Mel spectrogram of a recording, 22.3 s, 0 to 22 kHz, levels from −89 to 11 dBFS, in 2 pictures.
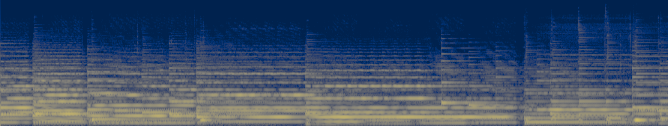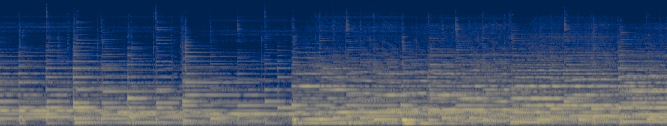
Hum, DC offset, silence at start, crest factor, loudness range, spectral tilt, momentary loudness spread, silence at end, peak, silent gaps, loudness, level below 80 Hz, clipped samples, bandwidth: none; under 0.1%; 0 s; 16 dB; 6 LU; -9 dB/octave; 9 LU; 0 s; -4 dBFS; none; -21 LUFS; -54 dBFS; under 0.1%; 9.4 kHz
